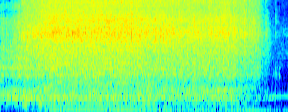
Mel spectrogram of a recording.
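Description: Sewing machine stitching blue triangle quilt pieces for a shoofly block, a fast steady whirring hum that holds loud for a few seconds before winding down and stopping.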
